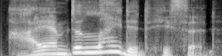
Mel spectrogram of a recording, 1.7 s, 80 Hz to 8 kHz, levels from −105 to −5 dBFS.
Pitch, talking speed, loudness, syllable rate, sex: 155 Hz, 180 wpm, -17 LUFS, 4.6 syllables/s, male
